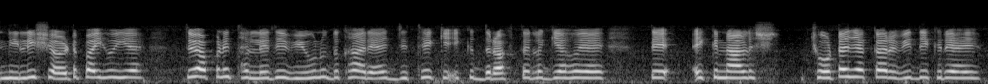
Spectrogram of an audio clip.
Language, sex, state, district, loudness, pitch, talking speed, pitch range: Punjabi, female, Punjab, Fazilka, -16 LUFS, 305 Hz, 180 wpm, 290-325 Hz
